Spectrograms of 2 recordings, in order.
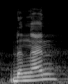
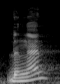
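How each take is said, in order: Both takes have the same delivery.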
